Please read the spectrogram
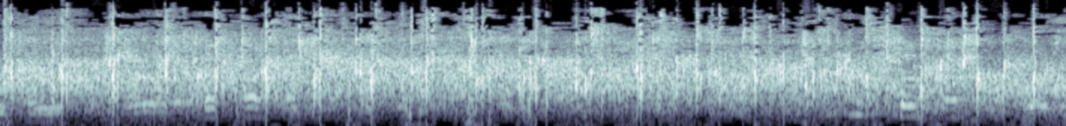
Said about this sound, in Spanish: Entonces le vamos a recibir con un gran aplauso y muchísimas gracias por esto.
